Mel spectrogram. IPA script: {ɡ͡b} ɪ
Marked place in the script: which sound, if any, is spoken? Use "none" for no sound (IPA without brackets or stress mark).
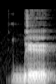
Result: ɡ͡b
